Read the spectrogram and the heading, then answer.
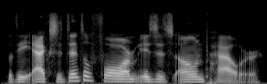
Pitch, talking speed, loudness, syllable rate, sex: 120 Hz, 180 wpm, -23 LUFS, 4.7 syllables/s, male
